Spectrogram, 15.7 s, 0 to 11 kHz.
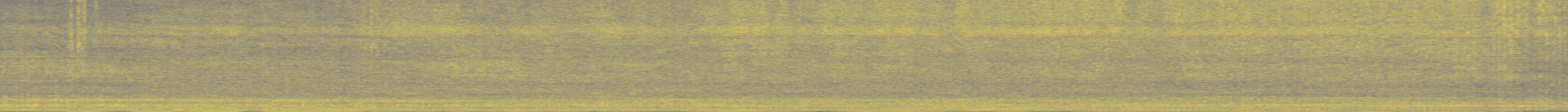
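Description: International Harvester 1086's six-cylinder diesel pulling a weight-transfer sled at full throttle, a loud, steady engine note. About eleven seconds in its pitch drops as the engine slows under the load, and near the end the engine note falls away as the pull ends.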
